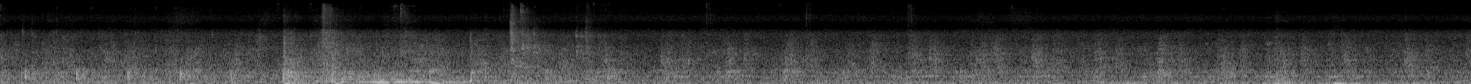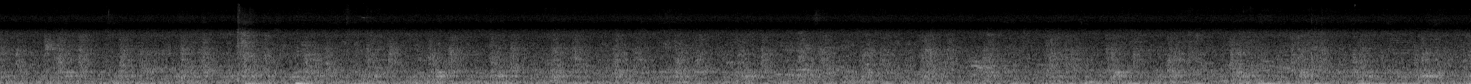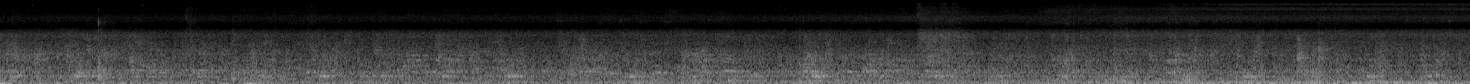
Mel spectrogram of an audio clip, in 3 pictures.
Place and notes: London Gatwick Airport (LGW), West Sussex, UK - airport walk
London Gatwick airport, walk to the shuttle station.
(Sony PCM D50, OKM2 binaural)
United Kingdom, European Union, 5 June 2013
